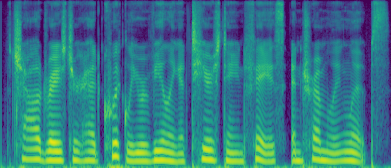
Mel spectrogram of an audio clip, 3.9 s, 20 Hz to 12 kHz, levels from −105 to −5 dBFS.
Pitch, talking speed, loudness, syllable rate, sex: 180 Hz, 215 wpm, -19 LUFS, 5.2 syllables/s, female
